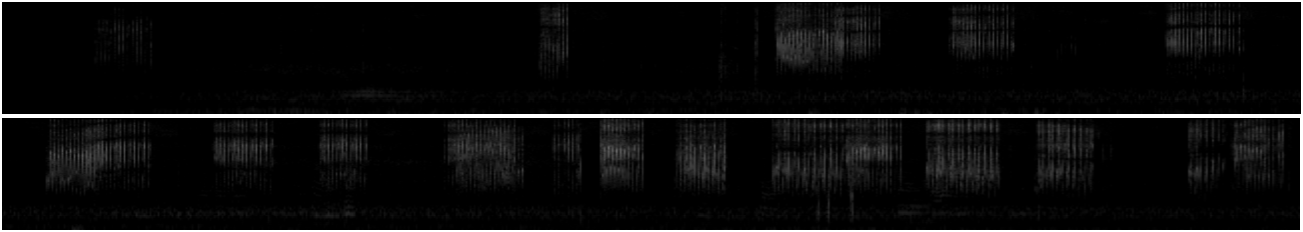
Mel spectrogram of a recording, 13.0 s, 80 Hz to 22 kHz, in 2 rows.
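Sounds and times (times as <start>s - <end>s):
band-winged grasshopper stridulating at Sissonne: 0.4s - 0.8s, 2.7s - 2.9s, 3.7s - 5.1s, 5.8s - 12.9s.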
